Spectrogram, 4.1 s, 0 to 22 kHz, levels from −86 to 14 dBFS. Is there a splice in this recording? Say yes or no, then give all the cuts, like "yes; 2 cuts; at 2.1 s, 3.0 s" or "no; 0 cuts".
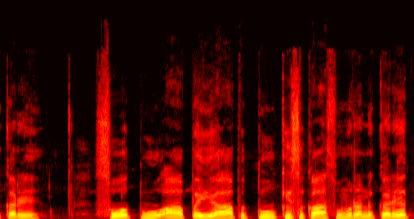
no; 0 cuts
